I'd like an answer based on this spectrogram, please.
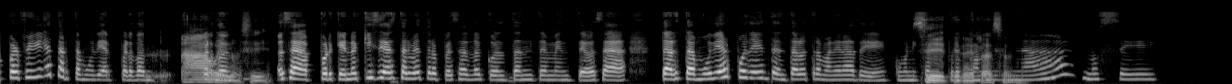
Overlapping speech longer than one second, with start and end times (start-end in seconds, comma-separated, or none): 9.1-10.3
